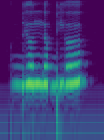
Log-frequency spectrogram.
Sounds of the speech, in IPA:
bʲ o n ɵ b j ɵ

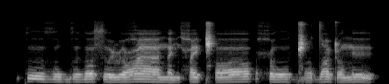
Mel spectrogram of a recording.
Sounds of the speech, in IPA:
k ʊː ɣ o w ɡ ʊː ð ɔ s ʊː ɭ ʊ ʕ aː n a nʲ ħ ɛ ǁʰ ɒː | ħ oː ɡ͡ǁ ɔ dˤ ɛ ʈ ɔ n ɘ

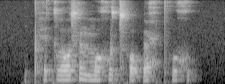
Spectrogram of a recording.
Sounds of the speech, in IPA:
pʰ ɛ k l ɔ s œ̃ m ɔ x o t͡sʼ ɔ ʔ œ ħ pʰ o x

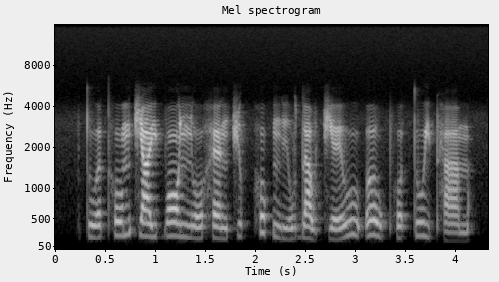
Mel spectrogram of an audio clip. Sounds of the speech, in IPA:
t̪ u˩˧ ə̯ t̪ʰ oː˧˥ m t͡ɕ aː˧ j b ɔː˧ ɲ oː˩˧ h ɛː˩ ŋ t͡ɕ o˧˥ k̚ h o˥˨ p̚ ŋ iː˩˧ w d a˧˩ w t͡ɕ eː˩˧ ʋ u˥˨ ʔ ɤː˥˨ w pʰ o˧ t̚ t̪ uː˥˨ j pʰ a˩ m

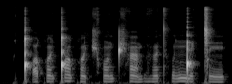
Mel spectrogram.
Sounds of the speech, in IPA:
ǃʼ ɔ˩ qʷ ẽ˩˧ ǃ ɔ̃˧ qʷ ɐ̃˩ t͡ʃʰ ɔ̃˩˥ d t͡ʃʰ ã˧˩˧ bʱ ɐ̃˧˥ tʰ ʊ˩˥ ŋ͡ǃ e˧ ǀ ẽ˧˩˧

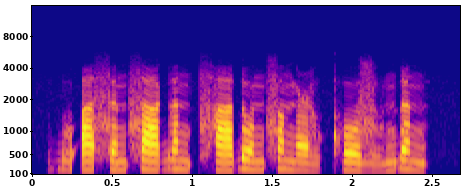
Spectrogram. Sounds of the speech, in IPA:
ɓ o̤ ʔ a s ə n s a ɡ ɐ n t͡sʰ a ɗ o n s ɔ n ʕ o̤ kʰ o z o̤ n ɗ ɐ n

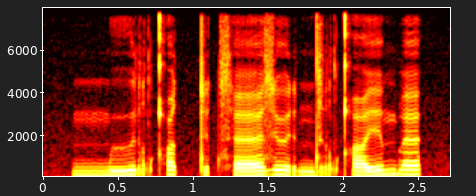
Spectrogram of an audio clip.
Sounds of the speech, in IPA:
mː ɯː r qʰ ʏ tː ʏ t͡sʰ æː z ʏː r n d ə r qʰ eː m b æ

